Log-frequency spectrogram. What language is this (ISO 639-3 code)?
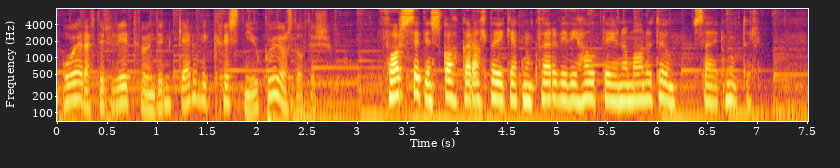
isl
